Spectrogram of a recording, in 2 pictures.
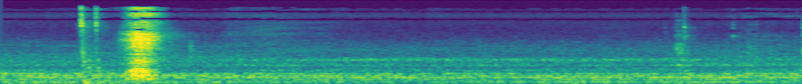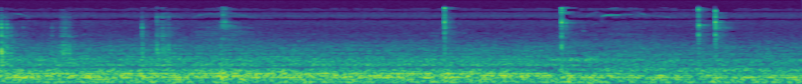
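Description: Scattered light clicks of a computer mouse and keyboard over a steady low hum, with one short, loud rush of noise under a second in.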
